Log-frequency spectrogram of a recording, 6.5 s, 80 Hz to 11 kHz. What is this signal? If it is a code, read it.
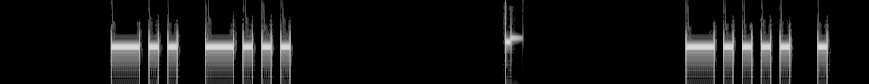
Morse code, heard as a keyed tone, about 17 wpm, 700 Hz. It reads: D B 6 E
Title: Two Challenging Letter-Number Combinations 17wpm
